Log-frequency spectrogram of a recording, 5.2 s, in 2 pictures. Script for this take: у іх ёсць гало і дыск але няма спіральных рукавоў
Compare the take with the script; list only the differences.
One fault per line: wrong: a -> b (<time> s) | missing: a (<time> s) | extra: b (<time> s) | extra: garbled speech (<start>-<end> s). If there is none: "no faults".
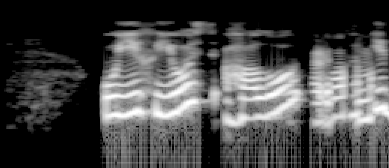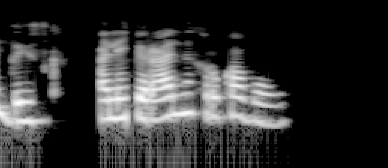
extra: garbled speech (2.1-2.5 s)
missing: няма (3.4 s)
